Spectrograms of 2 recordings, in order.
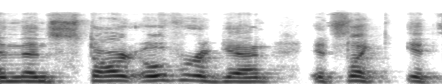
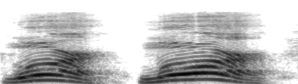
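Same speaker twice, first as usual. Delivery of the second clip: louder, pushing more; louder coaching; 7 dB louder than usual. Real, not acted. Teacher urging Barbara to push the sound harder, louder. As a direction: urge the student on. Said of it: "coaching a student louder".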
